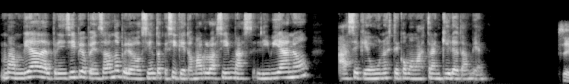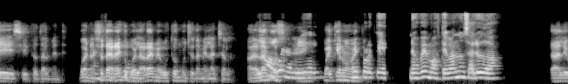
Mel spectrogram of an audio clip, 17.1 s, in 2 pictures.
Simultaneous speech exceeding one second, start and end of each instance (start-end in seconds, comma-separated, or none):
12.3-14.1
